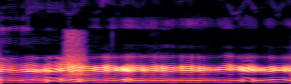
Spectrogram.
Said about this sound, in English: Okay, it's going. And that's how my car sounds. That's the sound of it going? That's how my car sounds. That's the sound of it working. Yeah, it's really loud.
